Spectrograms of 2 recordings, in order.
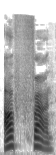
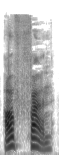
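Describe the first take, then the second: No difference in how they are said.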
